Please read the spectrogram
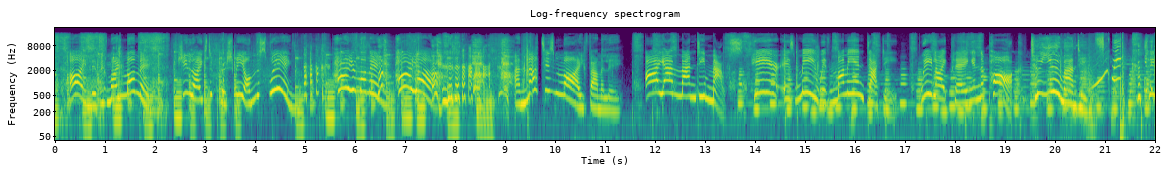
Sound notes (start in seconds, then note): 5.8 giggles; 7.5 panting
